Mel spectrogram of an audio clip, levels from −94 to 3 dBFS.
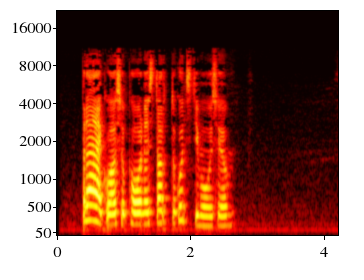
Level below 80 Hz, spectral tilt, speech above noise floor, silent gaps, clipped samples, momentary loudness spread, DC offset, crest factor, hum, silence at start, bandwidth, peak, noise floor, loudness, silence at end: -66 dBFS; -2.5 dB/octave; 47 dB; none; under 0.1%; 13 LU; under 0.1%; 18 dB; none; 0.4 s; 11 kHz; -2 dBFS; -64 dBFS; -17 LUFS; 1.6 s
